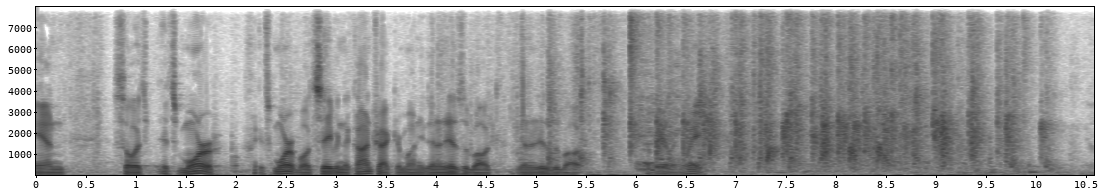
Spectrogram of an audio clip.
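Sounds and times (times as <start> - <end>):
speech: 0.0 - 6.9
crowd applauding in a committee hearing: 5.1 - 10.4.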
